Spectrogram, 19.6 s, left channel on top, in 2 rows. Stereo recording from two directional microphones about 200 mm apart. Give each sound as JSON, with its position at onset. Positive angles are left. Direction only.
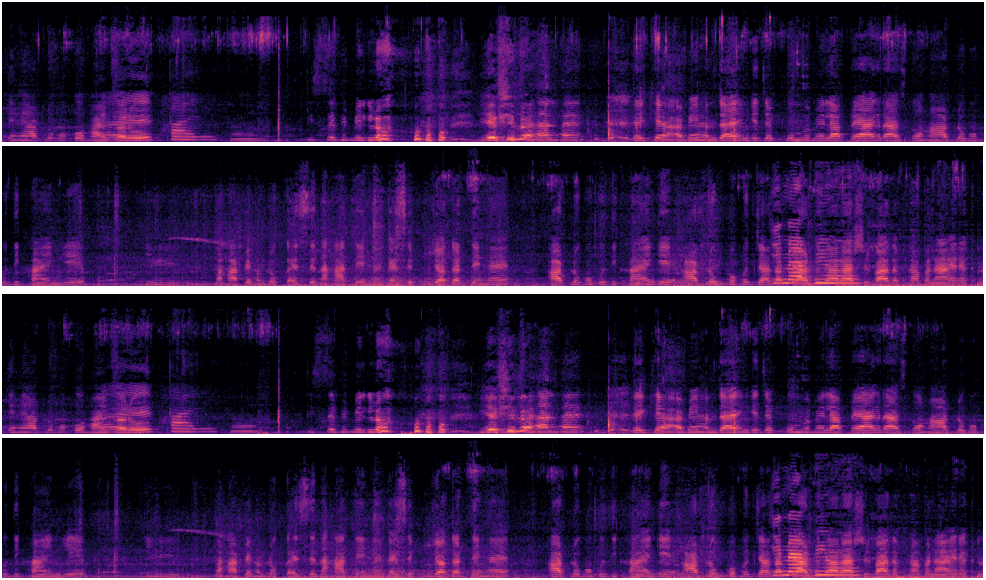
{"t": 1.0, "sound": "a child's voice", "side_deg": 0}
{"t": 3.5, "sound": "a woman's voice", "side_deg": 15}
{"t": 7.2, "sound": "a woman's voice", "side_deg": 0}
{"t": 11.9, "sound": "a woman's voice", "side_deg": 10}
